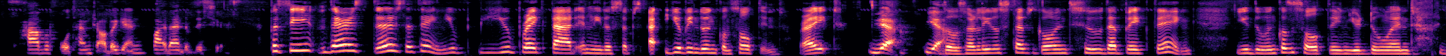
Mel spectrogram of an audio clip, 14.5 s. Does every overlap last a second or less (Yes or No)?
Yes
